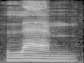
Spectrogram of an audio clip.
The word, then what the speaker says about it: lamb: لامب لامب لامب لامب والبي ده ما بنشد عليه قوي لان هو في الغالب ما بيتنطق بصوت واضح اختها بالظبط اللي هو الخروف الصغير لام والبي ما بتتنطق كانت بتتنطق زمان في الميدل انجلش محدش هيعرف ايه الميدل انجلش بس المهم كان بتتنطق زمن وما بقتش تتنطق بس هم ما شلوش الحرف سابوه زي ما هو فهي فهي فهي لام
